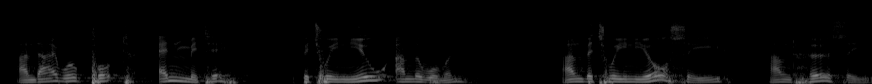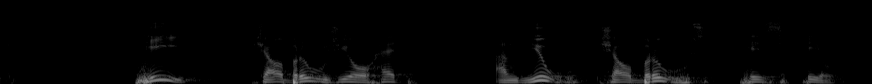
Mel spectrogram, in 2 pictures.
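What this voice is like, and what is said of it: Strong Yorkshire accent. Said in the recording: “such a strong Yorkshire accent”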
